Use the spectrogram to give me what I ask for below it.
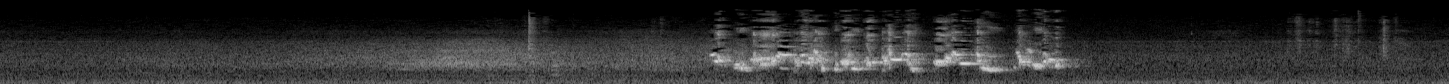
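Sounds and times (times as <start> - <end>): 
Australian magpie giving mellow gurgling warbles: 7.1 - 10.9.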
